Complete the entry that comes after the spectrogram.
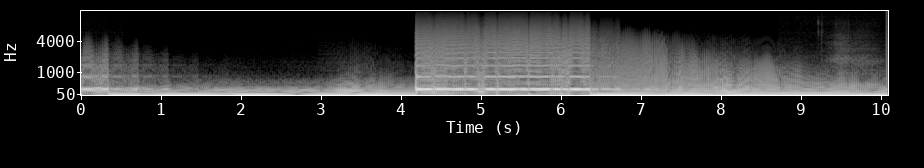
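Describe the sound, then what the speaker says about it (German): A Udo Audio Domino synthesizer plays heavily distorted tones with filter drive, thick buzzing bass notes that shift to a brighter, gritty sustained chord midway, loud and continuous with no talk. "Auch dieser hat sehr interessant klingende Verzerrungseffekte, die in Kombination mit dem Filterdrive zu besonders fetten Klängen und Verzerrungen führen können."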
